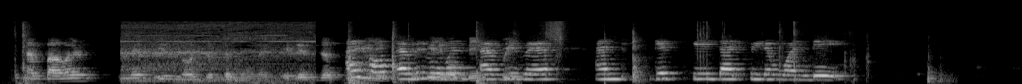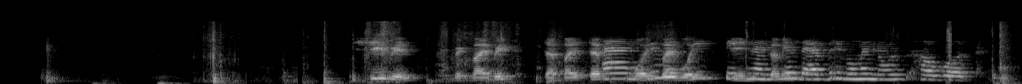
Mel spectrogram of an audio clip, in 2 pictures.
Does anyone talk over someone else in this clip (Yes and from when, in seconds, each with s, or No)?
Yes, from 3.5 s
